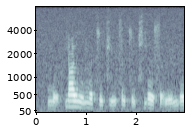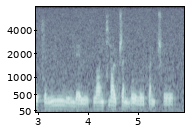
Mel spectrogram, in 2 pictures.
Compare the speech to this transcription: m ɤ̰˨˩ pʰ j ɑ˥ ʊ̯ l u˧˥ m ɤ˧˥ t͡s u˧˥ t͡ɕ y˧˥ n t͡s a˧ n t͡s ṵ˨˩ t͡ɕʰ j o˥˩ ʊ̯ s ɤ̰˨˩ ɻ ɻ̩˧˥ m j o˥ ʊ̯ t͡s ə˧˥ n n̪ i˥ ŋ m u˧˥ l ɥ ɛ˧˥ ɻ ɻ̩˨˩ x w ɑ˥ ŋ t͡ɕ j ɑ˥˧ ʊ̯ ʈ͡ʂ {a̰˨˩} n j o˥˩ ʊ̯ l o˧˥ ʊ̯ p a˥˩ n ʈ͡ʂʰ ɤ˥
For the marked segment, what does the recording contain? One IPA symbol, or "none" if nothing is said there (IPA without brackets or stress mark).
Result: a˥˧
